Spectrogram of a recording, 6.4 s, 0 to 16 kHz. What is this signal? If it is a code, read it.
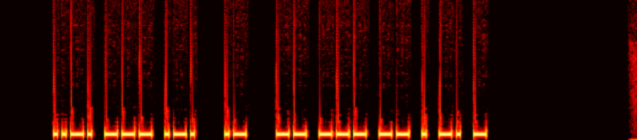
Morse code, heard as a keyed tone, about 34 wpm, 700 Hz. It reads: FOR A MOMENT
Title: Speed-Racing - Sets of 3 Words 28wpm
